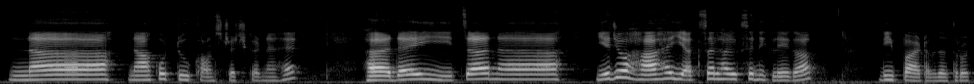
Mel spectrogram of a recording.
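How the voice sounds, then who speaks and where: एक महिला शिक्षिका, जो धैर्य से धीरे-धीरे तजवीद का उच्चारण सिखाती है और अक्षरों को बार-बार दोहराती है।. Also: female voice, fairly high pitch, a little mellow. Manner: patient, repeats syllables slowly, often says "okay". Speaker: Quran recitation teacher. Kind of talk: slow step-by-step pronunciation lesson.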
